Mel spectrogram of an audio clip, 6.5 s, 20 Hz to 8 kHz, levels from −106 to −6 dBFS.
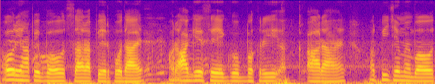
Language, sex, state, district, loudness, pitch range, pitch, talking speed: Hindi, male, Bihar, Katihar, -17 LUFS, 125-155 Hz, 135 Hz, 185 wpm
